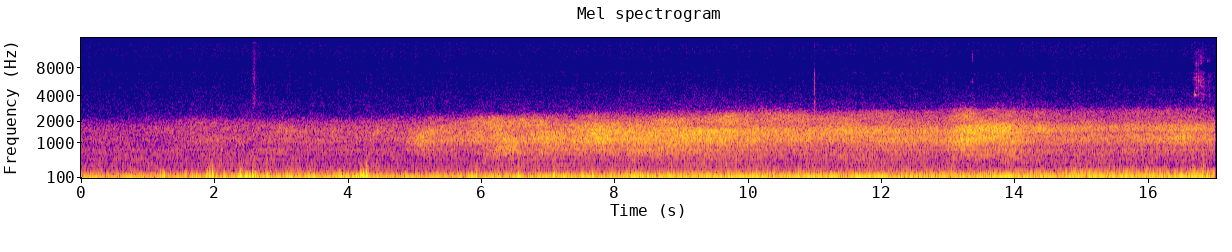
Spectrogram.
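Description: Near silence: a faint low rumble of wind on the microphone, with a couple of small bumps in the first few seconds and a faint hiss that comes up about five seconds in.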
